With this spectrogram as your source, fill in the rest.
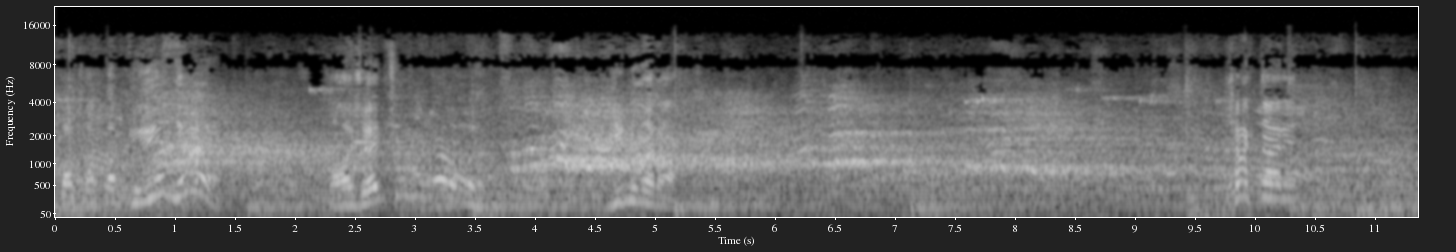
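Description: Young girls shout and call out in a large echoing hall.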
